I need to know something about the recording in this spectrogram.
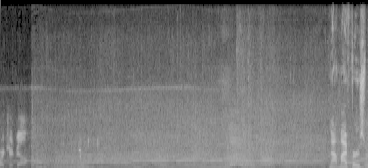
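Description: A car engine roars steadily, its pitch rising and falling as it revs.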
